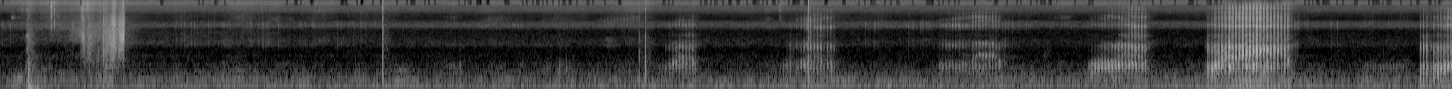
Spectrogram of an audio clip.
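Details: Domestic cat purring steadily with a low, rumbling buzz, broken by several sharp clicks and a louder rustling burst near the end.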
